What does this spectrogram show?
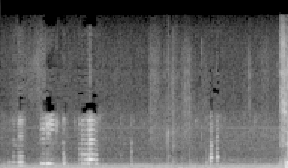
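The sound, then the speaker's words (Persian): A telephone voice breaks up into choppy, garbled fragments with dropouts and a steady hum underneath, ending in a sudden burst of noise. “صداتون رفت نمیدونم نه نه نه سب کنید یه ذره فاصله گرفتید از شاید تلفنتون نفهمیدم چی گفتید”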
